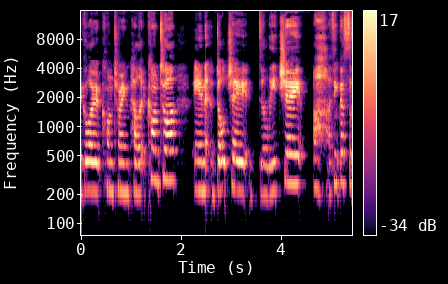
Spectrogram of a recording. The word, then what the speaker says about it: Dulce de Leche: This is the Mega Glow Contouring Palette Contour in Dulce de Leche.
